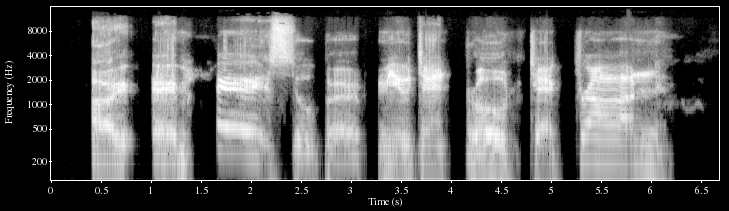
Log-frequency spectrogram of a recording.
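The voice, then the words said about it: Super mutant Protectron character voice. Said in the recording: “could you do an impression of a super mutant Protectron? ... Great. That was great.”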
